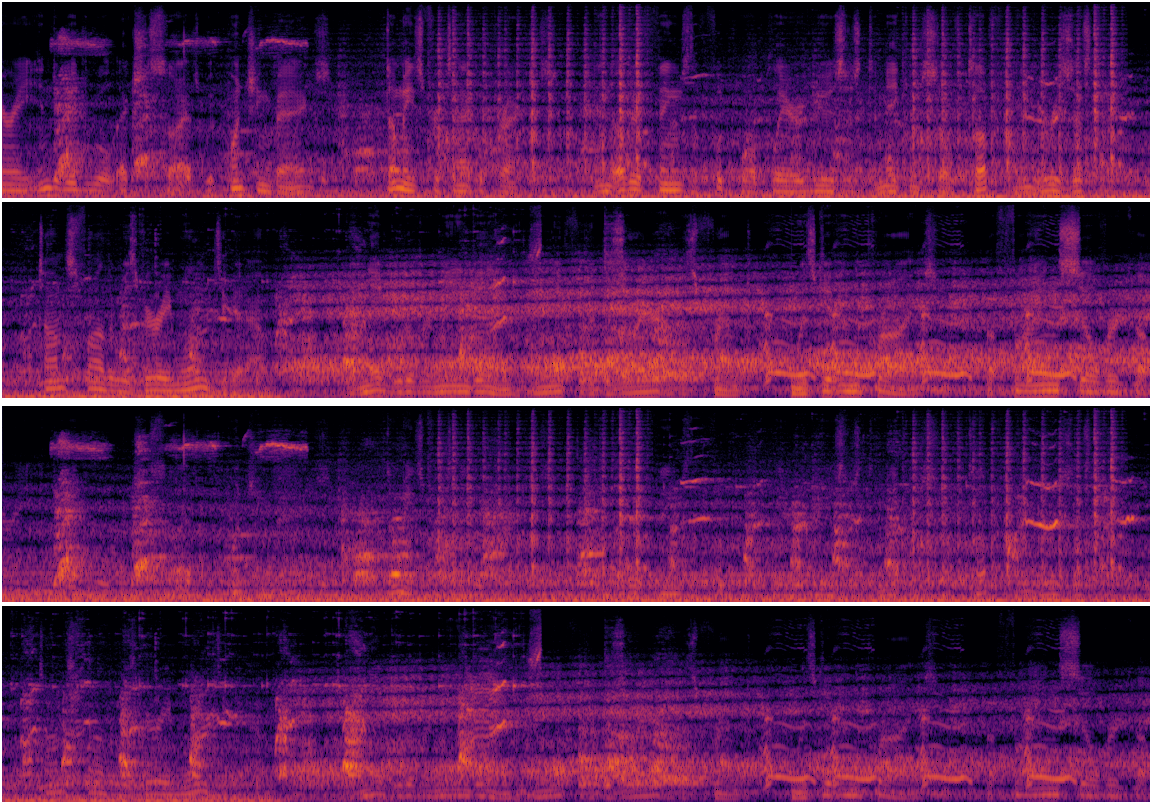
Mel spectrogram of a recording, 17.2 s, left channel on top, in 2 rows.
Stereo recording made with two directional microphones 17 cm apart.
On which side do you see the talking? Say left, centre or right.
left.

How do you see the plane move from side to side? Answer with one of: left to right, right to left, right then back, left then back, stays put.
right to left.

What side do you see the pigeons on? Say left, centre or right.
centre.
